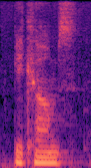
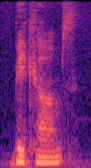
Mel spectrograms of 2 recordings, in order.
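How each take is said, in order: The two takes are said the same way.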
